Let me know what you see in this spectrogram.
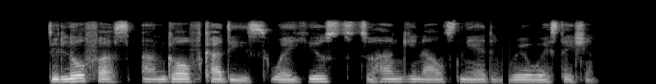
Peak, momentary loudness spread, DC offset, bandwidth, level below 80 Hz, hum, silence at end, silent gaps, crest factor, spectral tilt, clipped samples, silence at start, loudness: -2 dBFS; 9 LU; under 0.1%; 8.4 kHz; -60 dBFS; none; 0.65 s; none; 18 dB; -3 dB/octave; under 0.1%; 0.5 s; -18 LUFS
